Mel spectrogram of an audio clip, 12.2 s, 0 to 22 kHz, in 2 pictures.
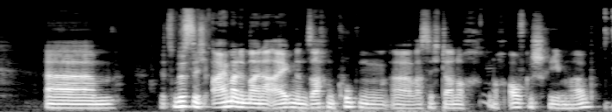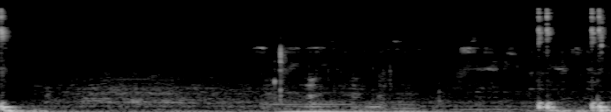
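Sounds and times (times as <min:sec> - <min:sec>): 
speech: 0:00.5 - 0:06.2
computer mouse clicks: 0:06.0 - 0:06.3, 0:11.5 - 0:12.2.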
